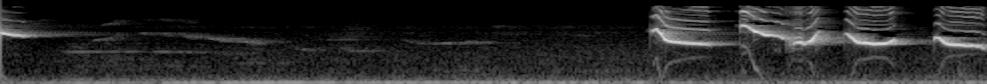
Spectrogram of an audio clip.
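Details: Orange-headed thrush song, played to lure and train other birds into singing: after a quiet start, a quick run of four loud, clear notes, each sliding down and ending in a short flourish.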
